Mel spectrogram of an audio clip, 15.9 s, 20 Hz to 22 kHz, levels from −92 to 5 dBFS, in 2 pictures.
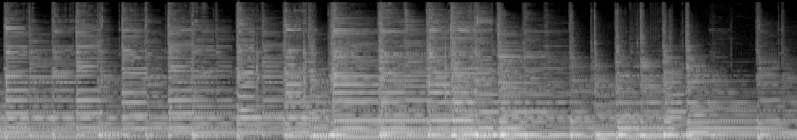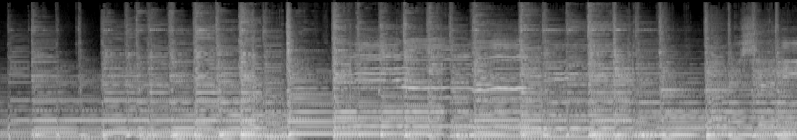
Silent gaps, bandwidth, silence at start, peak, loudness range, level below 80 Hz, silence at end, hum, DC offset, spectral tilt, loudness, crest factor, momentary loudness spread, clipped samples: none; over 20 kHz; 0 s; 0 dBFS; 6 LU; -50 dBFS; 0 s; none; under 0.1%; -5.5 dB/octave; -18 LUFS; 18 dB; 10 LU; under 0.1%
